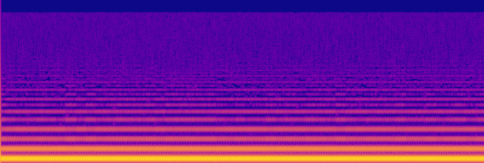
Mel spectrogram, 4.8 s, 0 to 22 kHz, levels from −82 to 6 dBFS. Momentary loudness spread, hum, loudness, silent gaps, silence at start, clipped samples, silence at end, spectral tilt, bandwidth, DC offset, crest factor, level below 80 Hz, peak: 0 LU; none; -6 LUFS; none; 0 s; under 0.1%; 0 s; -11 dB/octave; 1.9 kHz; under 0.1%; 2 dB; -42 dBFS; -2 dBFS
